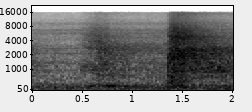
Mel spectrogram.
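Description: Flush valve on a GlasCraft adhesive putty dispense gun opened, sending a sudden hiss of pressurised flow through the gun's mixer about one and a half seconds in, easing off slightly after the onset; this is the purge that clears putty and catalysed material from the mixer.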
